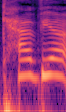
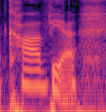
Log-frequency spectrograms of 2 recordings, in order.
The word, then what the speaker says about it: Kavya: was like, is it Kavya? And I said, no, Kavya. Is it Kavya? No, Kavya. And she wrote it down phonetically.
